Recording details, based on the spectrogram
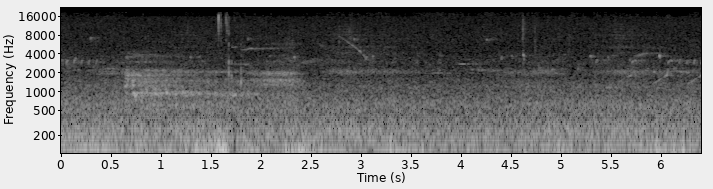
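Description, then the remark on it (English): A wild turkey gobbler roaming about looking for a hen lets out one rattling gobble early on, faint, over steady low outdoor rumble and breeze. No one speaks. “Gobblers will get it in their head to do a walkabout.”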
